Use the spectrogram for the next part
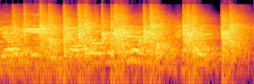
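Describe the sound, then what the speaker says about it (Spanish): Loud, close audience applause at a municipal public works interview, dense clapping with bright sharp hits filling the short stretch and a few louder surges. "un aplauso"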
